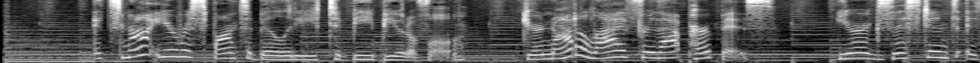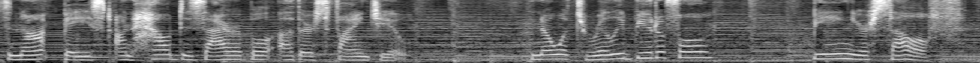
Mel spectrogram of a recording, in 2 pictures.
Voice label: US English; The Body Shop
